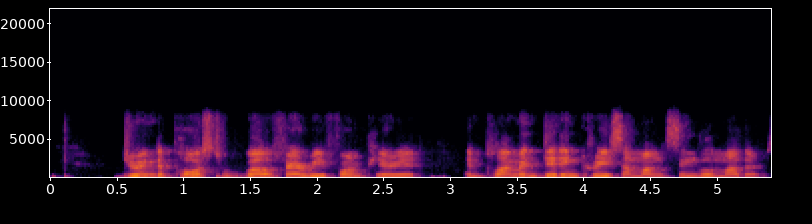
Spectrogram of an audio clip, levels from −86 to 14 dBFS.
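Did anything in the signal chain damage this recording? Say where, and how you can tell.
Yes. Opus voice compression runs throughout the speech, at the codec stage. Nothing reaches above about 8.6 kHz, and the excitation sounds coarsely coded, plainly hoarse and slightly robotic. That fits SILK-mode wideband coding at a low rate, around 12 kbps, where band and detail are sacrificed.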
